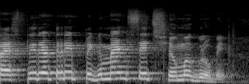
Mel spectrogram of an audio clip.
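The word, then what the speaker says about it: hemoglobin: Respiratory pigment क्या है, हीमोग्लोबिन। ये स्पेलिंग ऐसा होता है, हेमोग्लोबिन मत पढ़ देना, कुछ बच्चे स्टूडेंट्स कुछ पढ़ दिए थे भी एक बार, मैंने उनको मना किया था, ये हीमोग्लोबिन, पर तुम्हें तो लिखना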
